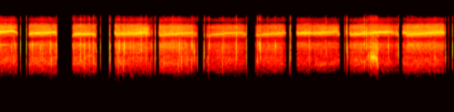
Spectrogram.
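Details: Roosting call of swiftlets: shrill chattering bursts over a level high-pitched tone, about ten blocks with short clean gaps between them, one lower swooping chirp near the end.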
